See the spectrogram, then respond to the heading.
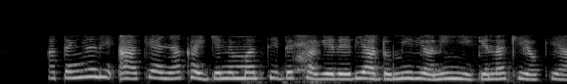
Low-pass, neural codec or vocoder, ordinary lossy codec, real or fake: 7.2 kHz; autoencoder, 48 kHz, 128 numbers a frame, DAC-VAE, trained on Japanese speech; AAC, 16 kbps; fake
